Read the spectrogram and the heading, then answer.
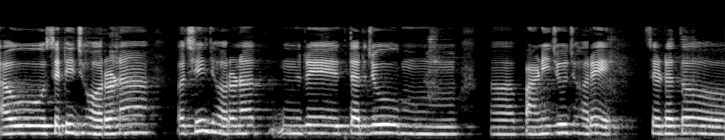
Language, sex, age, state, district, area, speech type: Odia, female, 18-30, Odisha, Puri, urban, spontaneous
